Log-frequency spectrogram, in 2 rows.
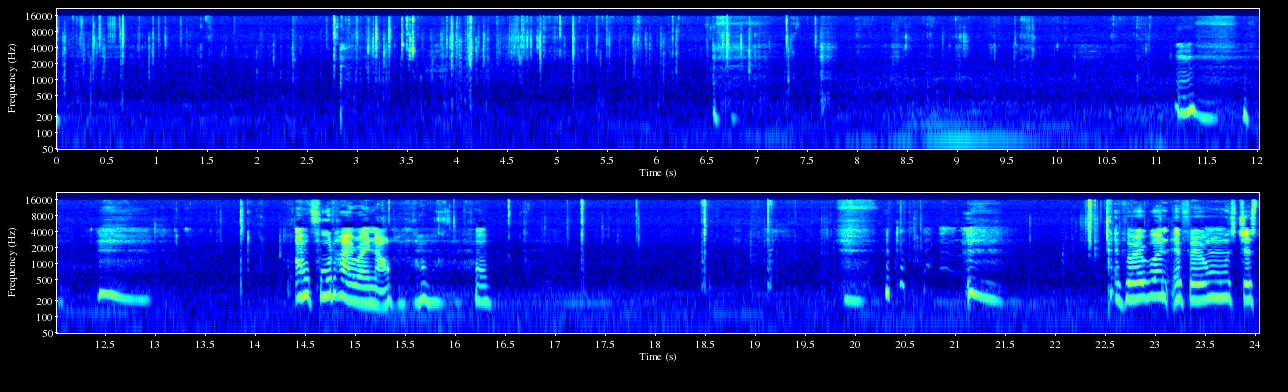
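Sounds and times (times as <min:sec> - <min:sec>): crunchy chewing and biting: 0:00.0 - 0:11.1, 0:16.5 - 0:19.8.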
